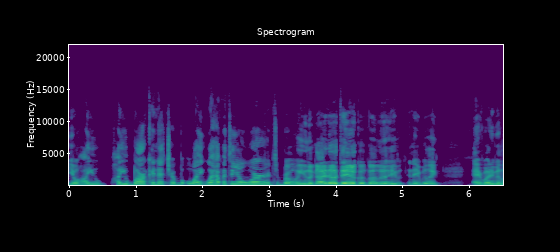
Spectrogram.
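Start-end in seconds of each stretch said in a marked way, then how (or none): 0.0-3.4 high-pitched, mock incredulous questioning; imitated baffled coworkers. Coworkers asking the Barbadian about his words, high mock disbelief. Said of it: "they used to be like". 3.7-4.8 high, louder garbled Barbadian imitation; mock Barbadian accent. Barbadian coworker answering baffled colleagues, high mock Bajan accent. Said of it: "nobody could understand his accent".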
